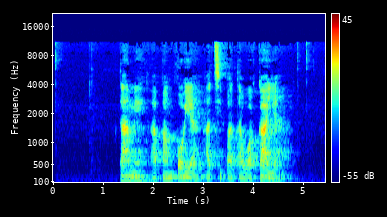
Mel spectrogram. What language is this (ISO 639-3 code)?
cpy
